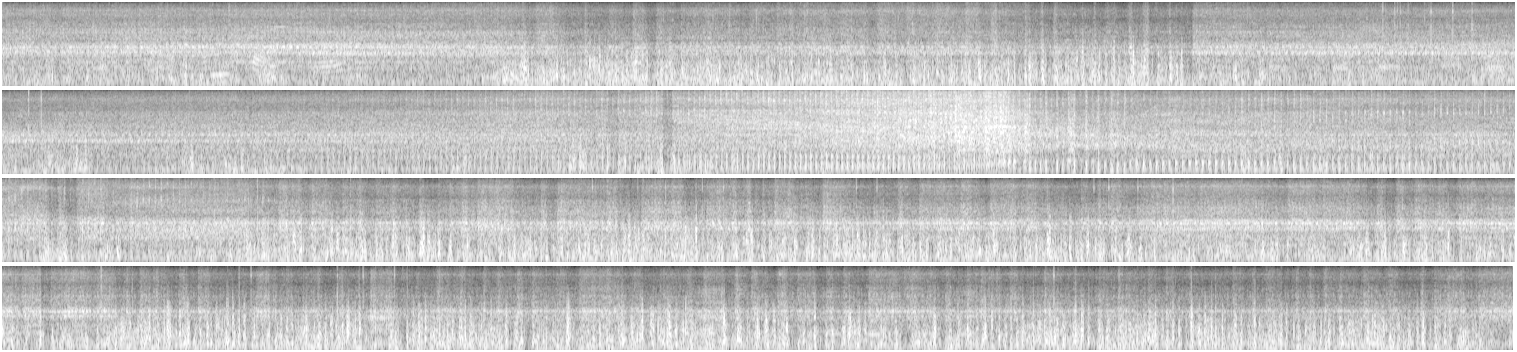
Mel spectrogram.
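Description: Motorcycle engine running with wind and road noise, heard from the motorcycle as it rides along. Roughly halfway through, a louder swell with a falling pitch passes by.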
